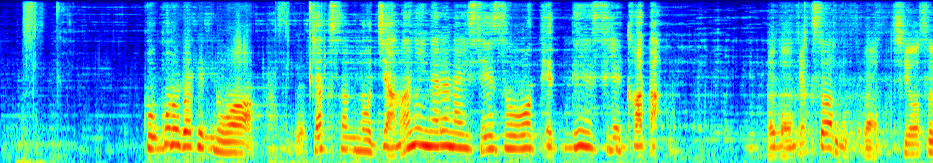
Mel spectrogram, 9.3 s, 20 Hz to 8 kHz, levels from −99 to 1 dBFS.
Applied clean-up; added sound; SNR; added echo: neural separator model SepFormer DNS4.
